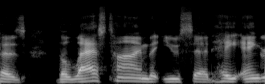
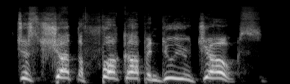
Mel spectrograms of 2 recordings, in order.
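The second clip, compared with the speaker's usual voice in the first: angry, high-pitched, loud yell; 12 semitones higher, 8 dB louder than usual. Retelling what an angry heckler yelled from the crowd: imitating a heckler yelling. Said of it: "he yelled out".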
